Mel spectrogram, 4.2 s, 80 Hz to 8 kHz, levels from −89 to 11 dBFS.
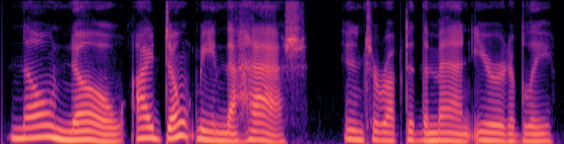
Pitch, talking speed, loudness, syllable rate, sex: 170 Hz, 155 wpm, -15 LUFS, 4.5 syllables/s, female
